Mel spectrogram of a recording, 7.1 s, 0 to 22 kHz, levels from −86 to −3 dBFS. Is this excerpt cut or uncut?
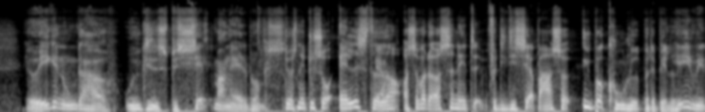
cut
